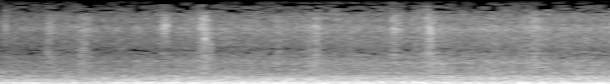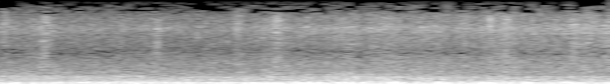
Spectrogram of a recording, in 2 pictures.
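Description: Heavy truck's diesel engine idling with a steady low hum, under a constant hiss of rain.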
